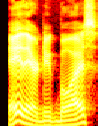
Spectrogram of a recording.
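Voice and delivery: put-on slow Southern drawl on the greeting, Southern accent; thick Southern accent. Podcast host reading a listener's greeting, mock Southern accent. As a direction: stretch it out like a Southern good ol' boy, Southern accent. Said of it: "be sure to say this in a thick Southern accent".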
